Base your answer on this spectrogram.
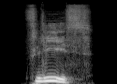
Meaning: fleece (wool of a sheep or similar animal, with or without the skin)
- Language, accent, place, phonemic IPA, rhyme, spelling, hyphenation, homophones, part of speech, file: German, Germany, Berlin, /ˈfliːs/, -iːs, Vlies, Vlies, Fleece / fließ / Fließ, noun, De-Vlies.ogg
